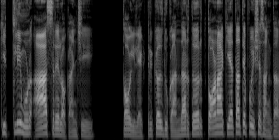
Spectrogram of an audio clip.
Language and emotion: Goan Konkani, disgusted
